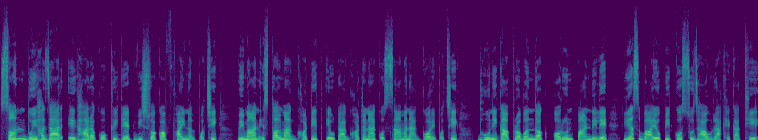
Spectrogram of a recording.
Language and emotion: Nepali, neutral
